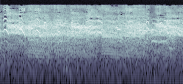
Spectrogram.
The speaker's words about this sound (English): you're hearing now, the long drawn-out call, are skimmers. They've just laid most of their eggs and are just going to be able to hatch in a week or so. And what they're basically doing is revolving around us in a big swirl of flying birds calling.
